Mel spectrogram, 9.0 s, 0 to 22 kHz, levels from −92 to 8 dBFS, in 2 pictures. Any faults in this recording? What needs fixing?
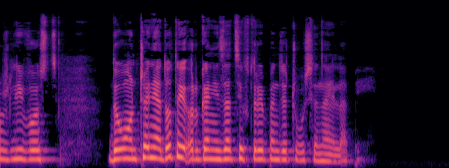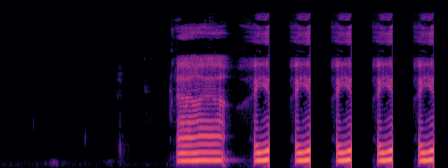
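From 7.18 s to the end, the speech breaks into a stutter with silent gaps. A 199 ms burst repeats four times, each followed by about 212 ms of digital silence, a 411 ms cycle. The stream likely stalled and replayed its last fragment. Increase playback buffering.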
